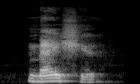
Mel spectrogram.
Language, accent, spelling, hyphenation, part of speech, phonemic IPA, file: Dutch, Netherlands, meisje, meis‧je, noun, /ˈmɛi̯.ʃə/, Nl-meisje.ogg
- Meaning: 1. diminutive of meid 2. girl (especially of a premature age) 3. girlfriend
